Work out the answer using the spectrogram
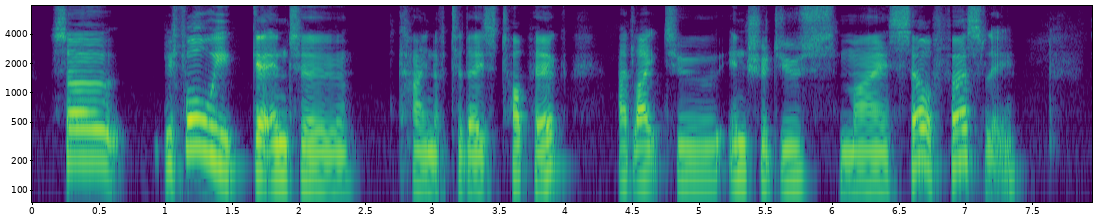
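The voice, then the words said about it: London English accent. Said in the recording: “as you can hear from my accent, I am from the UK, specifically London”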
